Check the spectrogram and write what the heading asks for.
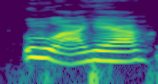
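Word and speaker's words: Umuahia: What's the proper pronunciation? – Umahia.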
